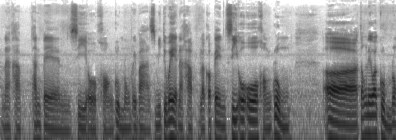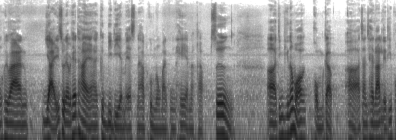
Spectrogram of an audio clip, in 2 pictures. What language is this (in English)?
Thai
